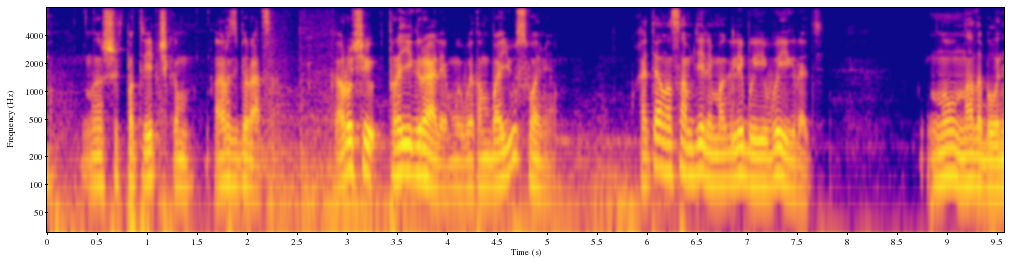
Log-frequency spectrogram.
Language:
Russian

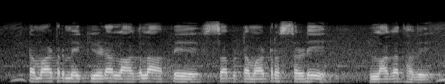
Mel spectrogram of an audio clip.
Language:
Bhojpuri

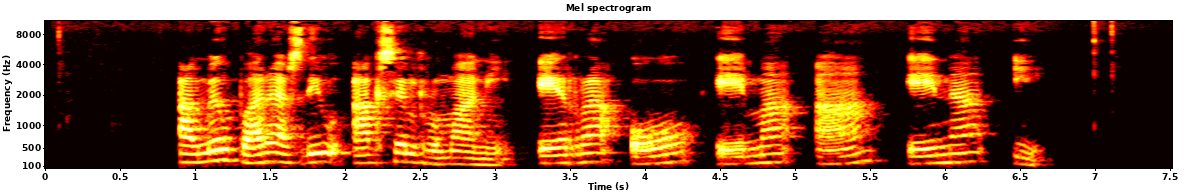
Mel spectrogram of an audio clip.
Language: Catalan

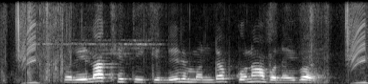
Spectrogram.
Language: Maithili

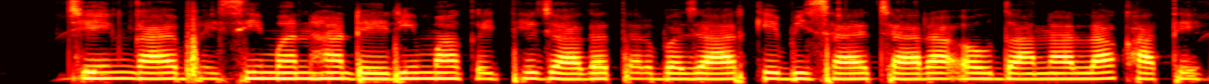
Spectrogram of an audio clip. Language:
Chhattisgarhi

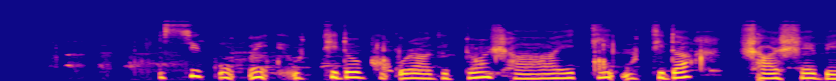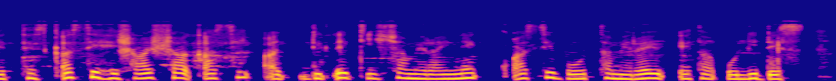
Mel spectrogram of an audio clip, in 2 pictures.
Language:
Wolaytta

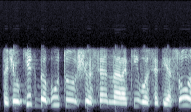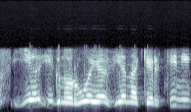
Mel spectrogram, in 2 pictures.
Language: Lithuanian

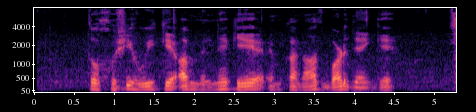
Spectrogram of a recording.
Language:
Urdu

